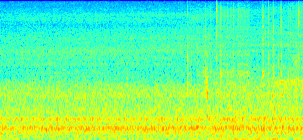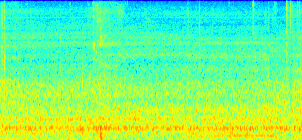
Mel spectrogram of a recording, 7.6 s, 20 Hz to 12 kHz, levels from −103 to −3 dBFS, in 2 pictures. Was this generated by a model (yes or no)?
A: no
